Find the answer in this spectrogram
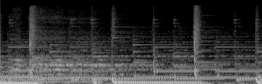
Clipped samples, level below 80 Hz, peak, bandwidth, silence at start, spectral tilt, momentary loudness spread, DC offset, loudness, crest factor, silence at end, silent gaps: under 0.1%; -26 dBFS; -8 dBFS; 17 kHz; 0 s; -6.5 dB/octave; 5 LU; under 0.1%; -24 LUFS; 14 dB; 0 s; none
